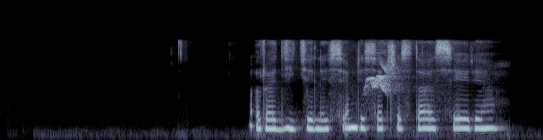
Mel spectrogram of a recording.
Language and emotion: Russian, neutral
